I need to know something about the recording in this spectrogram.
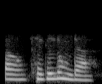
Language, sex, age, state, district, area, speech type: Bodo, male, 18-30, Assam, Chirang, rural, conversation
